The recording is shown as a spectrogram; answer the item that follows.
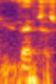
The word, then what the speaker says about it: Juventus: So it's pron pronounced Juventus but it's with a J and it means youth in English apparently.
